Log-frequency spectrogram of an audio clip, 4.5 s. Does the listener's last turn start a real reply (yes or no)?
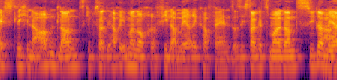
yes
